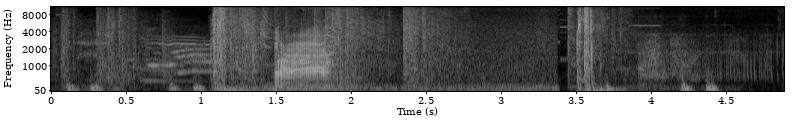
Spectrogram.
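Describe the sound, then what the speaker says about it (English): Gunfire crackles in the video game Call of Duty Modern Warfare II in sharp bursts, mixed with game effects, and a voice shouts and talks over it. "I'm taking effective fire. Bullets."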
